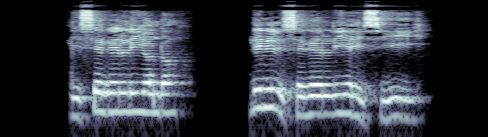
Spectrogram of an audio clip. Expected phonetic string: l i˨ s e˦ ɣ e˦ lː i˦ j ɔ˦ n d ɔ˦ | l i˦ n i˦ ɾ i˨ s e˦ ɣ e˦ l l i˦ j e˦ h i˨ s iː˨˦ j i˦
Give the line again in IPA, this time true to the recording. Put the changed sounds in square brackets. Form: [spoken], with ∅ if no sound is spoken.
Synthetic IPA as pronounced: l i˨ s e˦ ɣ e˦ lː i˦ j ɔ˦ n d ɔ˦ | l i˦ n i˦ [l] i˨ s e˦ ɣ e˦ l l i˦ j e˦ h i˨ s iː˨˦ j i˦

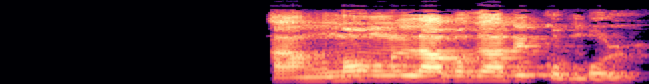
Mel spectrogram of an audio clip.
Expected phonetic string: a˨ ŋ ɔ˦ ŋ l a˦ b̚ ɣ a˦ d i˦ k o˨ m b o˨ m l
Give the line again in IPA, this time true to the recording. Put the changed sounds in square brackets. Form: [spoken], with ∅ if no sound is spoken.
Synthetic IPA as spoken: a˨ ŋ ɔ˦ ŋ l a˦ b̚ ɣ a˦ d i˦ k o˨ m b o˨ [∅] l

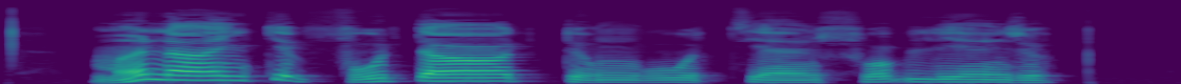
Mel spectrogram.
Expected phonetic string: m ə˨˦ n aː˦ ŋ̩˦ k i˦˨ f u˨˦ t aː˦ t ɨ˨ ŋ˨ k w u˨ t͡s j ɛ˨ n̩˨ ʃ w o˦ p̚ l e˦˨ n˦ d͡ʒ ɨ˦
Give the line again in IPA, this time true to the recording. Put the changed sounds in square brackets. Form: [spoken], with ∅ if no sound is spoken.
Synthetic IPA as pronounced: m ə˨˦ n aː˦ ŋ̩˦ k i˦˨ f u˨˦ t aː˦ t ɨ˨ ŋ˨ [ɡ] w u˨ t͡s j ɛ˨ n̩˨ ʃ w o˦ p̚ l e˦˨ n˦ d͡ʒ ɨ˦

